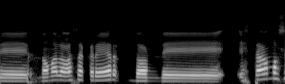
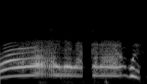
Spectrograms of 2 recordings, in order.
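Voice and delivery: retold terrified scream; 13 semitones higher, 6 dB quieter than usual. Friend in the park spots the scorpion, panicked scream. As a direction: scream it high and strained, slowly. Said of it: "pegué un puto grito".

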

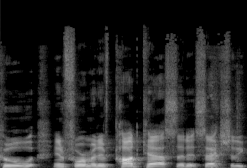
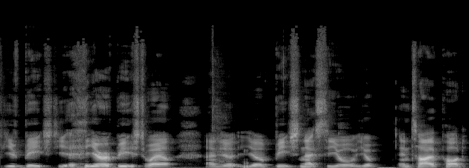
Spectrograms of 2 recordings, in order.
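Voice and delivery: ordinary talk

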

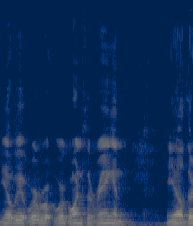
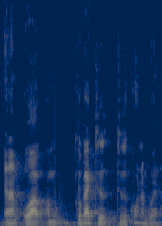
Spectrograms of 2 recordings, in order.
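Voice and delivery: ordinary talk, nothing marked

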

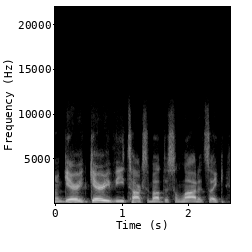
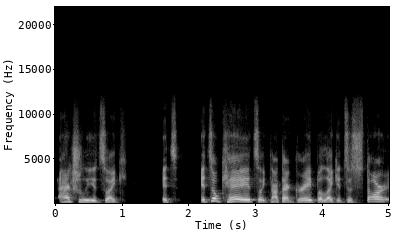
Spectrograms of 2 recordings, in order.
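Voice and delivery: higher, louder and hesitant; sheepish backpedal; 8 semitones higher, 5 dB louder than usual. Retold or imitated. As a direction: shrink back and hedge, embarrassed. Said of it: "And you're like".

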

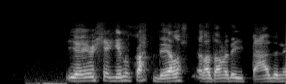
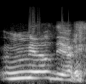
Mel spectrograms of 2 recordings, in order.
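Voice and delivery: laughing exclaim; 10 semitones higher, 5 dB louder than usual. Real, not acted. Reacting to host's mock voice.

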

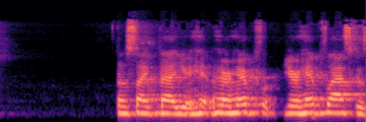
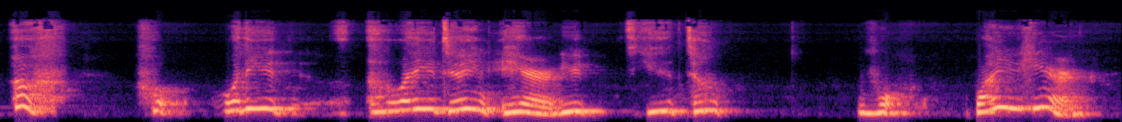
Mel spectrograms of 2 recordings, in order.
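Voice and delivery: high, halting bewilderment; startled confusion; 5 semitones higher, slower than usual. Acted. Doctor on guard finding a young girl, startled stammer. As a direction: stammer in surprise, breaking off and restarting.

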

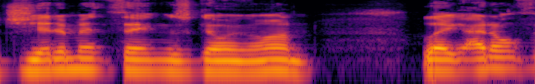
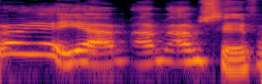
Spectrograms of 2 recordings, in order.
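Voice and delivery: eager mock reply; 10 semitones higher than usual. Cheerful reply to stranger.

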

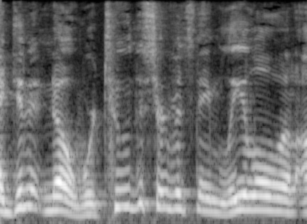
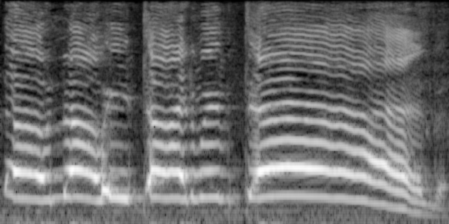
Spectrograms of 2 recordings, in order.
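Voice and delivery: much higher, sing-song fake crying, drawn out; mock sobbing; much slower than usual. Friend mock-crying over the brother's death, sing-song sobbing. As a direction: sob it out like a hammed-up melodrama.

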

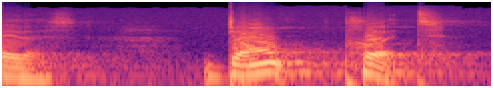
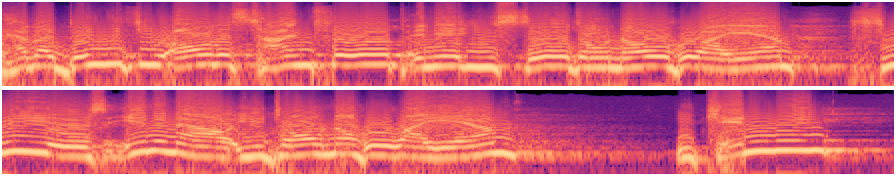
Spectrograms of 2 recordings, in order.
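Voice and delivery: higher, incredulous rebuke; Jesus in disbelief at Philip, pitched up; exasperated Jesus; 9 semitones higher than usual. Acted. Jesus rebuking Philip, high incredulous disbelief. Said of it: "Jesus replied".

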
